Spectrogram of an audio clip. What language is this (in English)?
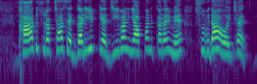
Maithili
